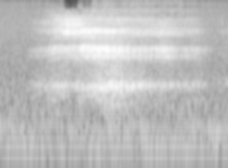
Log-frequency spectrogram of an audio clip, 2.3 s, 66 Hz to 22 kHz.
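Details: Snoring from a sleeping adult man, recorded by a roommate after about 20 minutes of snoring: a single rasping, hissy breath swells and fades over about two seconds, with a faint rattle.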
